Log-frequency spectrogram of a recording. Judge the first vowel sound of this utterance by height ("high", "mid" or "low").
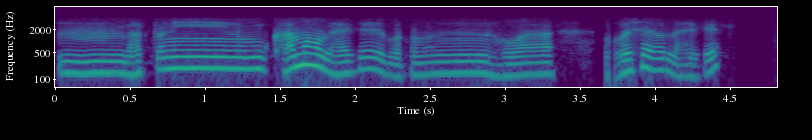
low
